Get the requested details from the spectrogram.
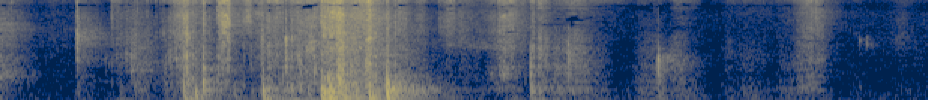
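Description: Cardboard scrapes against cardboard as a hand lifts out a flat card.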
